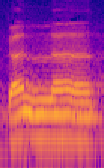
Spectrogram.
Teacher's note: cukup ditarik saja lamnya, lam tasydid, la-nya 2 harokat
